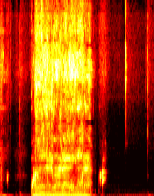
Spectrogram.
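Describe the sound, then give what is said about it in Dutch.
A fart in bath water imitated by blowing into a small bowl of water: one loud, buzzing, bubbly blurt lasting about half a second, then quiet with faint background noise. “Want de scheet klinkt zo.”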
